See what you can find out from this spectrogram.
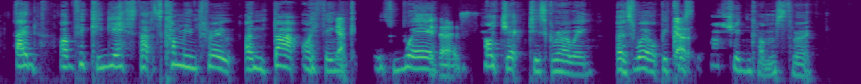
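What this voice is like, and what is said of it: Southern English British accent. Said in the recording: “I've got a British accent. I've got a Southern England accent, which some people think it's London, but it was a bit further down.”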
